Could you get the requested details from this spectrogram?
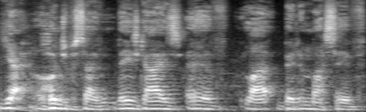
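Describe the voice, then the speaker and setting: A man speaks in an English accent at a moderate pace. His voice is somewhat breathy, with monotone, flat intonation. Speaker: country singer. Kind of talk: interview. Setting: music festival.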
